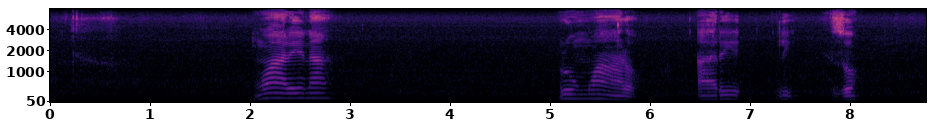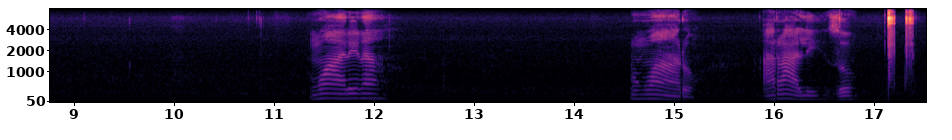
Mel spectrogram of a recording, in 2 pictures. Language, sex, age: Venda, male, 25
